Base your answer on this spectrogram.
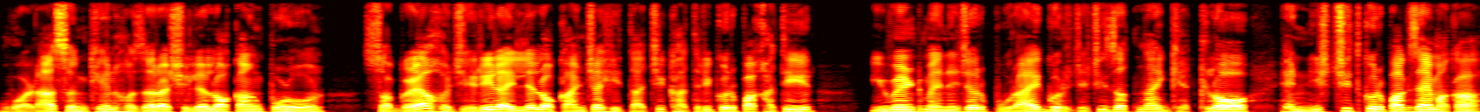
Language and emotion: Goan Konkani, fearful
